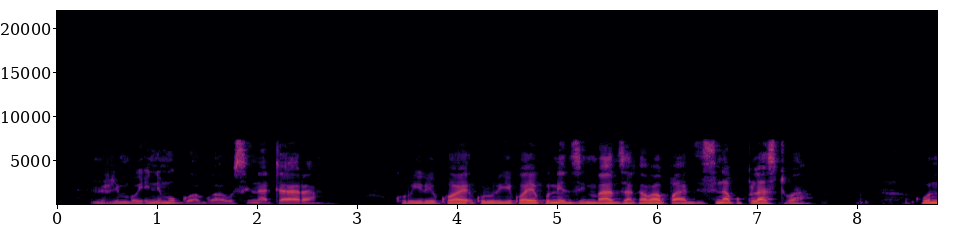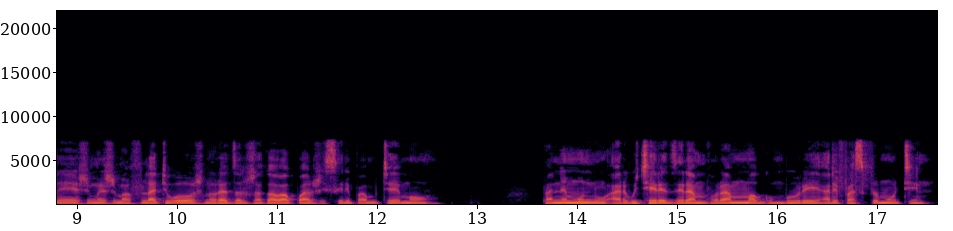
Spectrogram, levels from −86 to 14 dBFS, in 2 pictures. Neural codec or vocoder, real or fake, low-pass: codec, 16 kHz, 4 kbps, X-Codec, WavLM features, trained on Multilingual LibriSpeech; fake; 7.2 kHz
